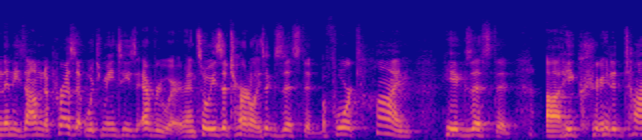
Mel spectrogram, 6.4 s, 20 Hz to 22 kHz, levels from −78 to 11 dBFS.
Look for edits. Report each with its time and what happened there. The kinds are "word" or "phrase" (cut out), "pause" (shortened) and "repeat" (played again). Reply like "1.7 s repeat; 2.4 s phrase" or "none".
2.6 s word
